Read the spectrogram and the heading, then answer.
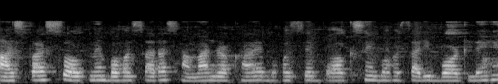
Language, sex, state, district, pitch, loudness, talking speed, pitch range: Hindi, female, Odisha, Khordha, 185 Hz, -20 LUFS, 190 wpm, 180-195 Hz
